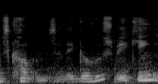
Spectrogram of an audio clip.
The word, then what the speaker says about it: Cobhams: Cobhams It's pronounced Cobhams because most people have just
